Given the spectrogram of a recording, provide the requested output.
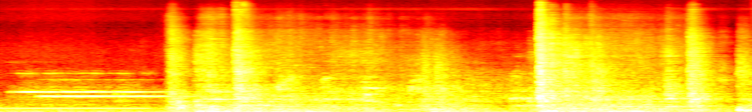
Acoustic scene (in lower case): elevator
